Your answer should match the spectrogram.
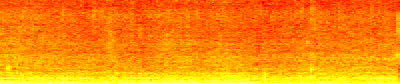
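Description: Car driving slowly through muddy water on a potholed dirt street: a steady low rumble of the engine and tyres churning through the mud, heard close to the wheel.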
